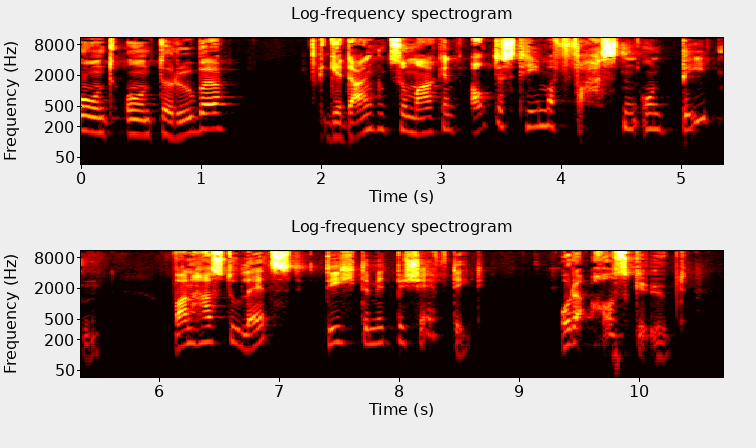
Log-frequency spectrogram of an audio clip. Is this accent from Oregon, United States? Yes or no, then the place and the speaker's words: yes; Oregon, United States; German is a second language; Ich kann die Zeitung von meiner Heimat in Oregon lesen.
